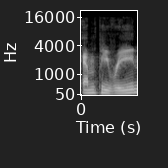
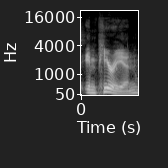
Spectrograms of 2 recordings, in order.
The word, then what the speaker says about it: Imperian: it as well and this one looks like you would pronounce it like empirine or empirian or something it's imperian which kind of throws me off as well personally but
